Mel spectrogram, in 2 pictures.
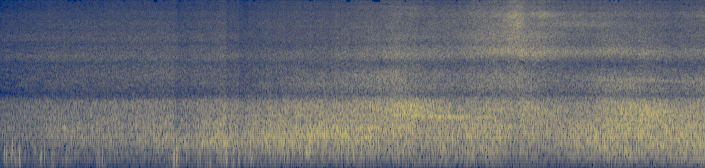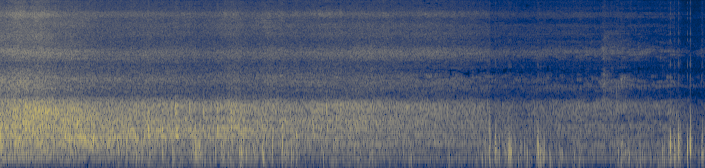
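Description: Pacer diesel railbus passing: a rushing rumble of engine and wheels on the rails that builds over about four seconds, holds, then fades as it goes by.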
